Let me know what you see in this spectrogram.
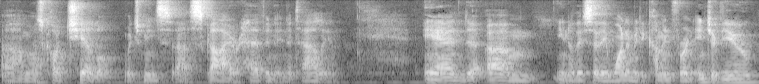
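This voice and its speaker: With an American accent, a man speaks at a fairly quick pace in a fairly low voice with ordinary pitch variation. Noticeable background noise and audible room echo surround him. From Miami, Florida. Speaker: pastor. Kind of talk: testimony.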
